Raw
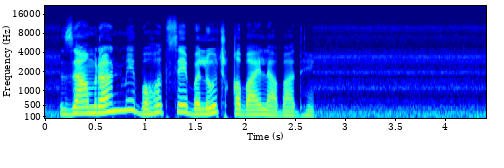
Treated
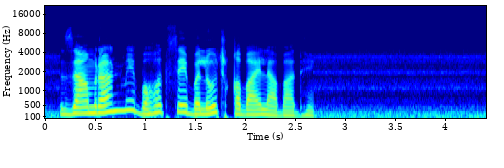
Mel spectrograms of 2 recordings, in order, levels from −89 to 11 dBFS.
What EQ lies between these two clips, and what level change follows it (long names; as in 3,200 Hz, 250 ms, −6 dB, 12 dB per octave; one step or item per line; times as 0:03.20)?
low-pass filter 3,300 Hz 12 dB per octave
low-shelf EQ 110 Hz +11.5 dB
−1.5 dB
